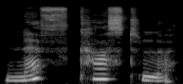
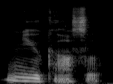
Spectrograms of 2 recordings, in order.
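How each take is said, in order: First: The name is read with German letter sounds. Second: The name is read with English letter sounds. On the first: "pronounce them in German" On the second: "better known as Newcastle"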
